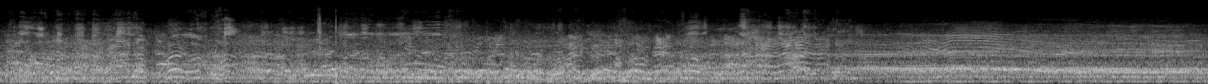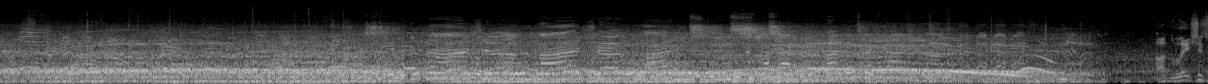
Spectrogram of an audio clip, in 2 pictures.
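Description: A large crowd of young men sings and cheers loudly outdoors.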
